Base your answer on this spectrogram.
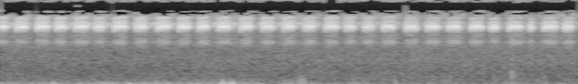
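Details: Pulsing, high-pitched drone of cicadas in a park in Italy, beating rapidly and evenly throughout, with gusty low wind noise and a few soft thumps underneath.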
